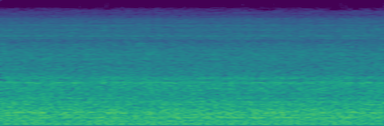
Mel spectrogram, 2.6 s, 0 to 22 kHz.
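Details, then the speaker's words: Garage A/C compressor at its first start-up of the season, old compressor capacitor seemingly still holding and started right up without issue, 107° reading vs 86° in the house: steady low hum, even fan rush, no clicks or stutter, normal running. "the compressor capacitor seems to be holding on because it started right up without any issue"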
